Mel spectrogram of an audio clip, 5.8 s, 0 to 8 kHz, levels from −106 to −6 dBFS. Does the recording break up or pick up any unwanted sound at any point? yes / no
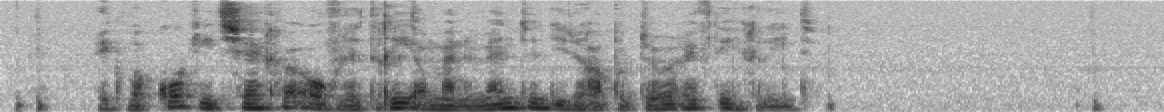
no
